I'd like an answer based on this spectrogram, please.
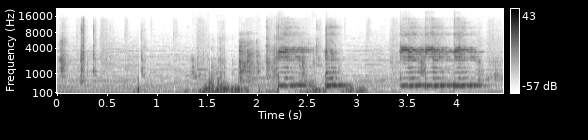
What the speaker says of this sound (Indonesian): kita lakukan pengecekan klakson untuk memastikan bahwa klakson hidup.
